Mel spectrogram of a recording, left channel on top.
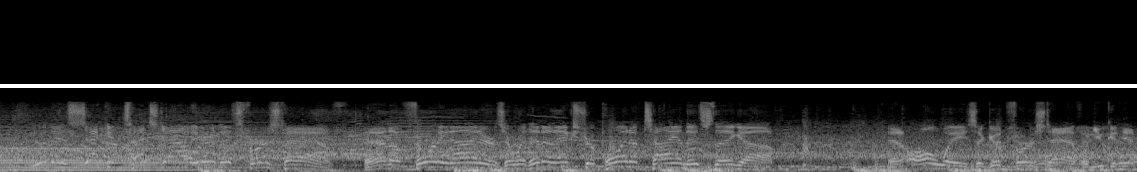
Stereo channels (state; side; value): silent; left; digital silence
